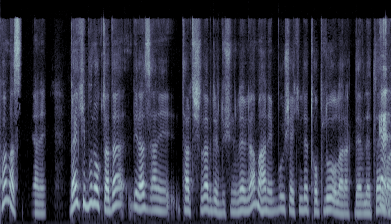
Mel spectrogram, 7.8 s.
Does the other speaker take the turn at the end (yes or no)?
yes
